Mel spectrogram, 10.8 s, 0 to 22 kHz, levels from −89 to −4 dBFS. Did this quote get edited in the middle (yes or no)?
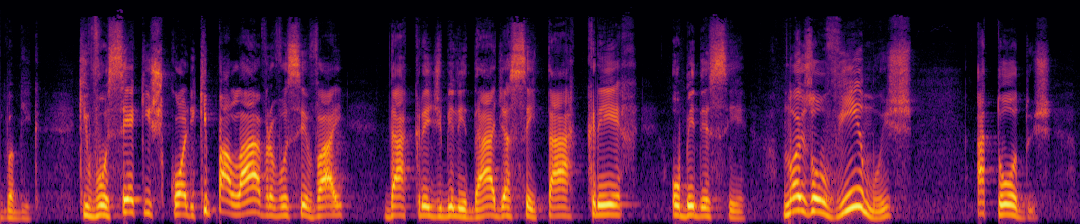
no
